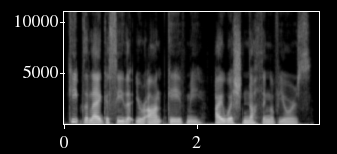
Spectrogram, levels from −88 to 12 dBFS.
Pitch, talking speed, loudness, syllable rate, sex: 175 Hz, 205 wpm, -19 LUFS, 4.6 syllables/s, female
